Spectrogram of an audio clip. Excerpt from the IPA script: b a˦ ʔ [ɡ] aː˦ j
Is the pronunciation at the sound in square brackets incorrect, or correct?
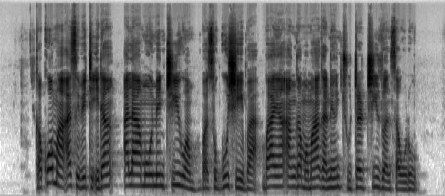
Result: incorrect: b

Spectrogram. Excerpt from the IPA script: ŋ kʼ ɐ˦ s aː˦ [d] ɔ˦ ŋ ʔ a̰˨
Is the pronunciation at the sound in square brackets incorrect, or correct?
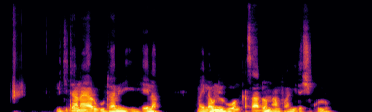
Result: correct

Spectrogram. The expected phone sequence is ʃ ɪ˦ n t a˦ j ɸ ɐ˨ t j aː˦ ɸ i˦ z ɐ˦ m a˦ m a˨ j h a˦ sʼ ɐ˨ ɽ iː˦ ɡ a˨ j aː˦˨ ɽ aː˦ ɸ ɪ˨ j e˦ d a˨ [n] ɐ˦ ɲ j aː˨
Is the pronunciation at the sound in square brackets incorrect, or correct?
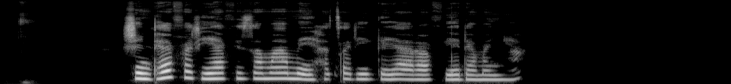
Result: incorrect: m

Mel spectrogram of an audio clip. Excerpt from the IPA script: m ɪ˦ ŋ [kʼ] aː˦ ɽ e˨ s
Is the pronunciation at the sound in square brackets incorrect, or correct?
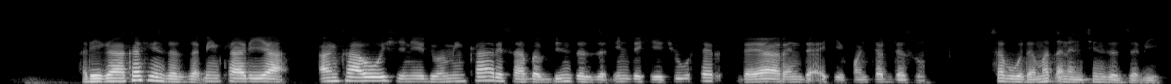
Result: incorrect: k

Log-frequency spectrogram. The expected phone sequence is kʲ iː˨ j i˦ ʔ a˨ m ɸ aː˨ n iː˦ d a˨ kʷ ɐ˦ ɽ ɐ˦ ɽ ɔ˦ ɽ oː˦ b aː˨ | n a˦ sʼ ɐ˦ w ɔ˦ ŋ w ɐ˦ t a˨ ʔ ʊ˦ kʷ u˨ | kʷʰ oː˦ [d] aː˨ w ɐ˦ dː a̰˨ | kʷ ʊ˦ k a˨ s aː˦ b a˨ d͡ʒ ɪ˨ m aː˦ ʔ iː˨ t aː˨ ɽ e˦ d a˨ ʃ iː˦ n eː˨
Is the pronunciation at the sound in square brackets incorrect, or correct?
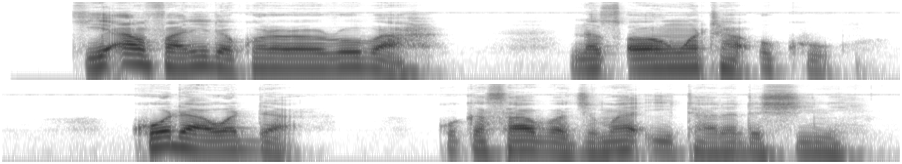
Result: correct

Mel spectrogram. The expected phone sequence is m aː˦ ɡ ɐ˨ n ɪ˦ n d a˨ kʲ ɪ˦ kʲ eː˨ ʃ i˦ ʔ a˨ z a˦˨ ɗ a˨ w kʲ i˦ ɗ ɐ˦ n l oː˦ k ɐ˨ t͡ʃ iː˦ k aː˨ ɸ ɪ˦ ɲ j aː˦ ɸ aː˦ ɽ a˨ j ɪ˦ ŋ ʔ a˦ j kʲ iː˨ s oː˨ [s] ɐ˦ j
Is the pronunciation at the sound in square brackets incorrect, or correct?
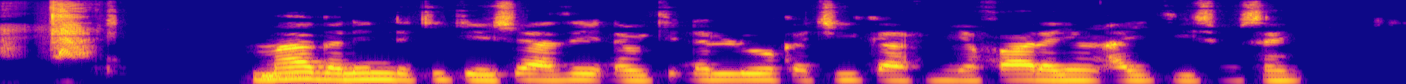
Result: correct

